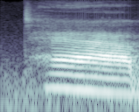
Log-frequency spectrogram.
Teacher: gets lengthened so that was new for them but in addition you still need a bit of voicing at the end usually it stops about halfway through but we still need that voicing at least if we're pronouncing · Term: final voicing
